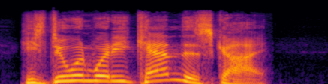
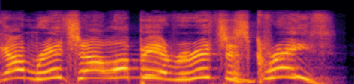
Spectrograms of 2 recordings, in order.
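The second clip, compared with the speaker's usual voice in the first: high, exuberant rich-man boasting; Trump; 11 semitones higher than usual. Acted. Host mimics president celebrating being rich, gleeful high voice. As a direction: crow it out in high, punchy bursts. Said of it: "Trump, that's Trump. Trump's like".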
